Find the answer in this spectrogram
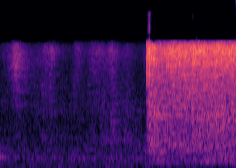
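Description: Quiet room hiss, then about one and a half seconds in a large sheet of flip-chart paper is swung back over the top of the pad: a sudden, loud, steady paper rustle.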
